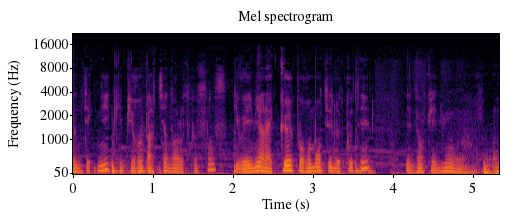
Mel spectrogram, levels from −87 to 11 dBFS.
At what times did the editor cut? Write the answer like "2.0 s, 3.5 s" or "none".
2.0 s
